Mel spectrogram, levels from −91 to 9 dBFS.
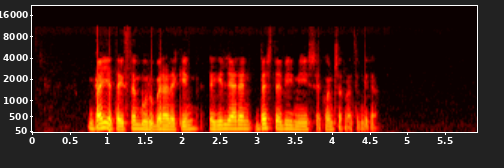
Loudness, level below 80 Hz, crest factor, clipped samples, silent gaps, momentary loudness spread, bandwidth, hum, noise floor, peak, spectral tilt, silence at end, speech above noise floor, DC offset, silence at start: -24 LUFS; -52 dBFS; 20 dB; under 0.1%; none; 14 LU; 11 kHz; none; -75 dBFS; -4 dBFS; -8.5 dB/octave; 1.35 s; 51 dB; under 0.1%; 0.75 s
